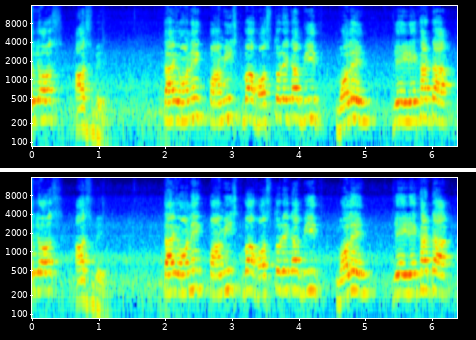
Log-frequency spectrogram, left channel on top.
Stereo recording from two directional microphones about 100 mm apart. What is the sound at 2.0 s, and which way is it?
Speech, 30° right (ahead or behind).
